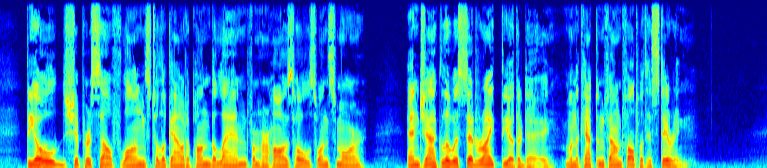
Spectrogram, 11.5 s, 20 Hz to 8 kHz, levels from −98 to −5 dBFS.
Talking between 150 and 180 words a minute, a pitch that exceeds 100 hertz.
No: average, 170 wpm; very low, 90 Hz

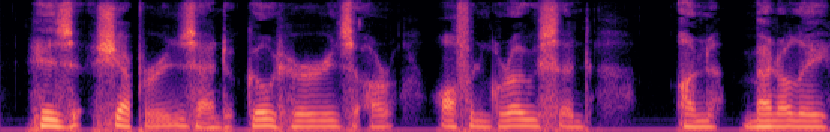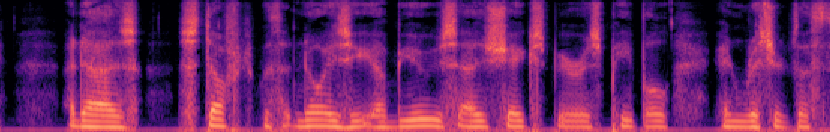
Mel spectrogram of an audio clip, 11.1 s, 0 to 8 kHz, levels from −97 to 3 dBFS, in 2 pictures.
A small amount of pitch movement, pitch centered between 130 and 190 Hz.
Yes: narrow, 1.6 semitones; low, 135 Hz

